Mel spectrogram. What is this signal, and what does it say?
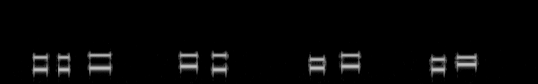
DTMF, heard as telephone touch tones, dialled by hand, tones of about 160 ms. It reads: 226 93 49 10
